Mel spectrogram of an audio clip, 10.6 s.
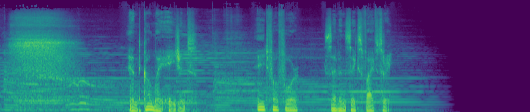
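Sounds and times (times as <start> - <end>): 
deep inhalation during yoga breathing: 0.0 - 2.1
speech: 2.6 - 4.0, 5.1 - 7.9.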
